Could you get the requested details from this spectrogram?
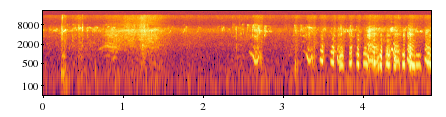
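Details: Grey francolin (gora teetar) calling. Faint rustles and scattered notes give way to a fast run of harsh, ringing notes, about three to four per second, that grows louder toward the end.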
